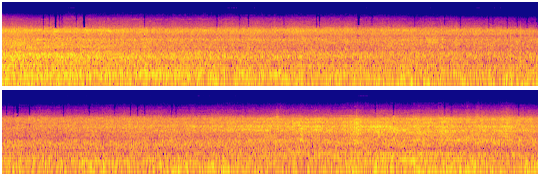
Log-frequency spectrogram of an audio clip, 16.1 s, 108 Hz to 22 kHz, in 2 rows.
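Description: Diesel-electric locomotive 42103 running as it draws a rake of heritage wooden passenger carriages slowly past. The engine's steady rumble is loudest at first and eases a little as the locomotive moves away and the carriages roll by with wheel and rail noise.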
